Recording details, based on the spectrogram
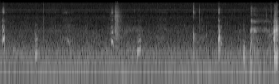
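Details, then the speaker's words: Young girl with hiccups: brief, soft catches repeating irregularly, about one a second, over a steady room hum. "Oh, hiccups. Daddy, I got the hiccups."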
